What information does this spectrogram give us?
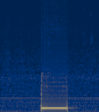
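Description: A phone tone heard while calling someone back on a mobile phone: a single short, steady, mid-pitched beep, clean and loud against near silence.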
